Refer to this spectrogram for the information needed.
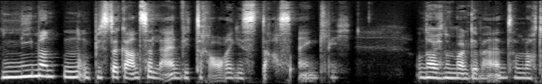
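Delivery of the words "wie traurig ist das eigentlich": whispered, breathy self-pity; a hushed, pitying whisper. Retold or imitated. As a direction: breathe it out like a sad secret.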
